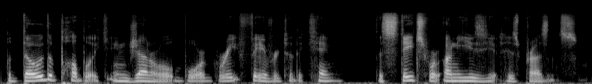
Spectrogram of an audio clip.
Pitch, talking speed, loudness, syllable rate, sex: 160 Hz, 195 wpm, -22 LUFS, 5.4 syllables/s, male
